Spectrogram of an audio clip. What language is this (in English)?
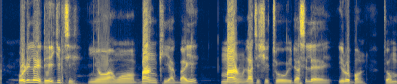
Yoruba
